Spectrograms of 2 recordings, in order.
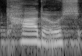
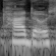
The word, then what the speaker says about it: Kadosh: it's named for the Kadosh family, who pronounce it like that, Kadosh instead of Kadosh.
